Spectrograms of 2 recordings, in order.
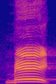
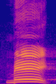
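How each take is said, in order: No difference in how they are said.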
